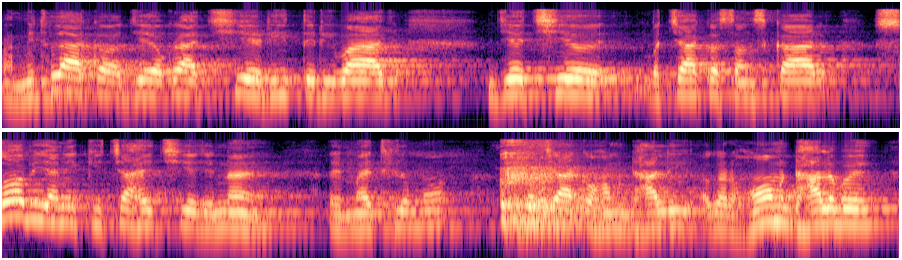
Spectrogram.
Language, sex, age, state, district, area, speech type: Maithili, male, 30-45, Bihar, Darbhanga, urban, spontaneous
